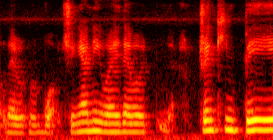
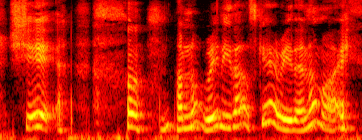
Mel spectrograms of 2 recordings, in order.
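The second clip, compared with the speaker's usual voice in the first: higher, louder, half laughing; mock shock at herself; laughing dismay; 6 semitones higher, 5 dB louder than usual. The guard thinks she is scary, laughing higher.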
